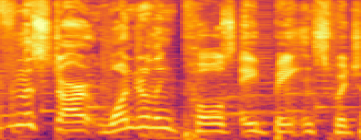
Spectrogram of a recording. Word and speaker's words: Wunderling: But Wunderling, or rather the original pronunciation, which is Wunderling, but I'm going to say Wunderling because it's much easier for me, manages to emerge as very much its own thing.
